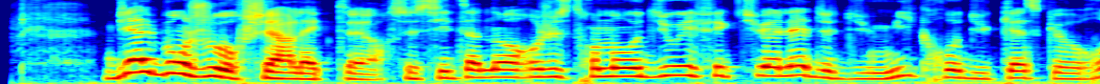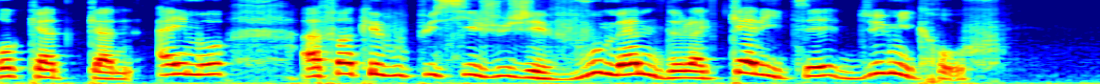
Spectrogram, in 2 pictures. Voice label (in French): cartoon, test roccat khan aimo; vonguru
